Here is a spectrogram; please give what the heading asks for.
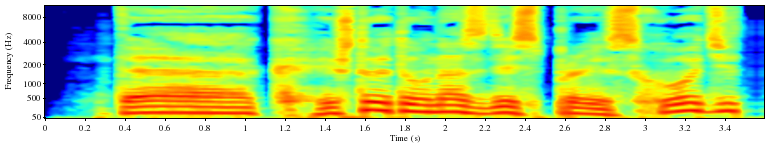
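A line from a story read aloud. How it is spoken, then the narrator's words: Drawled. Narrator (Russian): протянул я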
